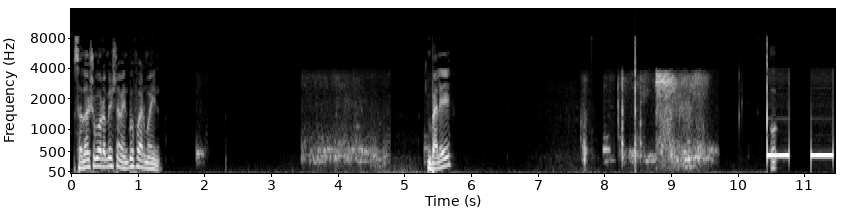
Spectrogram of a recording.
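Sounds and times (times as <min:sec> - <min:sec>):
speech: 0:00.1 - 0:01.5, 0:05.4 - 0:05.8
garbled telephone line noise: 0:03.4 - 0:05.5, 0:07.7 - 0:09.8
telephone busy tone beeps after a call to a reporter cuts off: 0:10.5 - 0:11.4.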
